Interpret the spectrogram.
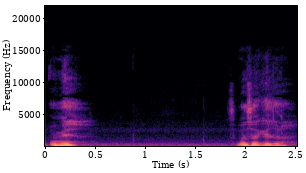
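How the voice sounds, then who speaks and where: A woman's voice: lowish voice, level tone, moderate pace, gravelly, dark tone. A woman in her thirties from Ivory Coast with an Ivorian French accent, chatting casually on a live stream in an emphatic, teasing way and firing rhetorical questions at her viewers. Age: 30s.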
